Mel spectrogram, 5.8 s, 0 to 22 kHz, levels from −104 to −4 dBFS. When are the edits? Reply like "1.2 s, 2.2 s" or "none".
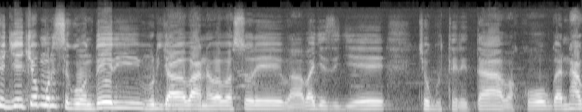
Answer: none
